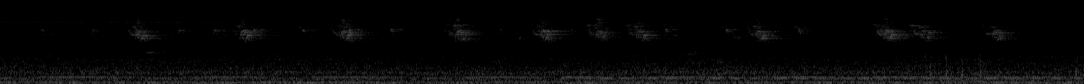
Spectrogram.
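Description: Faint night-jungle ambience from the theatre's sound design: a steady high insect drone with short falling chirps repeating about once a second, some in quick pairs, over a low steady hum.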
